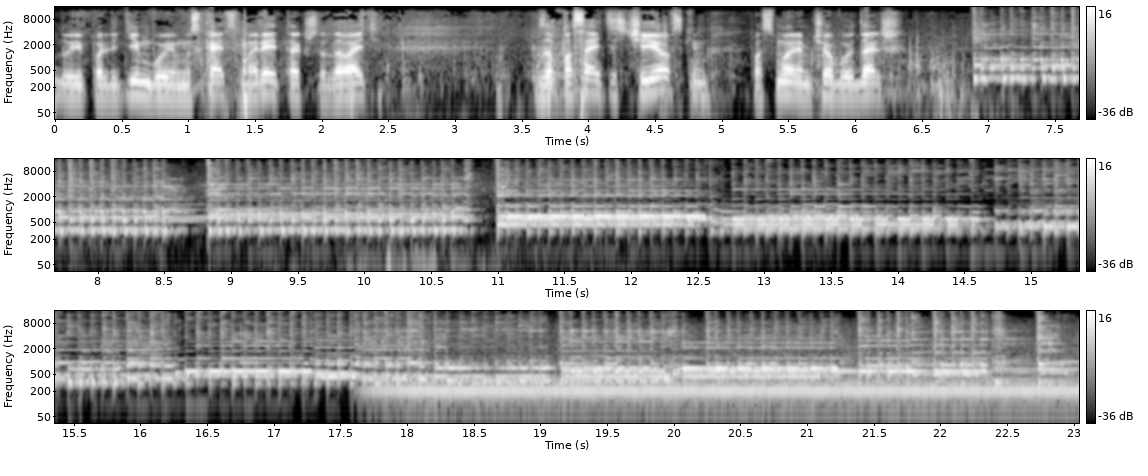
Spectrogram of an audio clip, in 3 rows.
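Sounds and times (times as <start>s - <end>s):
low sustained note: 6.9s - 23.0s
plucked string music: 6.9s - 23.0s.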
